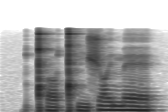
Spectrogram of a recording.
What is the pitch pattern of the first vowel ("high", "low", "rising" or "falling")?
low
